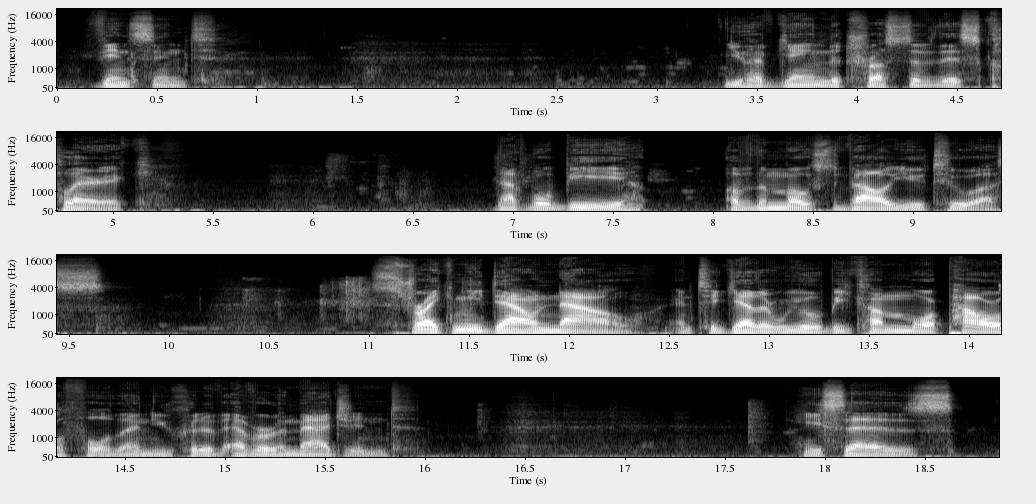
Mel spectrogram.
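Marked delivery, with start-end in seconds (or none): 0.2-15.9 deep resonant loud voice. Voicing a voice in a character's head: deep voice in Vincent's head. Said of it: "It is the same deep voice".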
